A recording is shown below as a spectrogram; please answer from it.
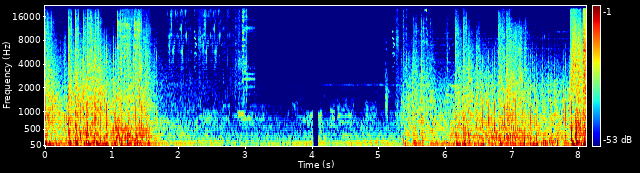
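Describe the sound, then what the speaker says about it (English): Bursts of gunfire in the Cyberpunk video game, loud dense volleys at the start and end with a quieter lull between, a single sharp crack in the middle. "What are y'all shooting at?"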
